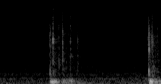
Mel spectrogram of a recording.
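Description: Typing code on a computer keyboard, two short bursts of quick key clicks about a second apart, close but quiet against near silence.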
